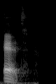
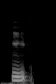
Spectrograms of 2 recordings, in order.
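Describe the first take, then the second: First: The vowel sounds like a Spanish e. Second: The vowel sounds like a Spanish i. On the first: The speaker calls it right. "pero realmente eso es et" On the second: The speaker calls it wrong. "que pronunciamos los españoles it"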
